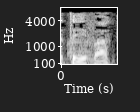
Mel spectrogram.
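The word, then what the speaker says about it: тейва (תיבה): При этом конечная буква «гей» не произносится в слове «тейва» — «ковчег».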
